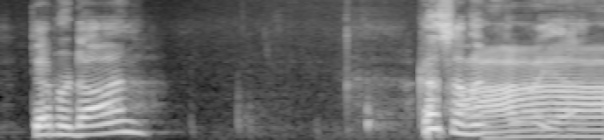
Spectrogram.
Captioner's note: footsteps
